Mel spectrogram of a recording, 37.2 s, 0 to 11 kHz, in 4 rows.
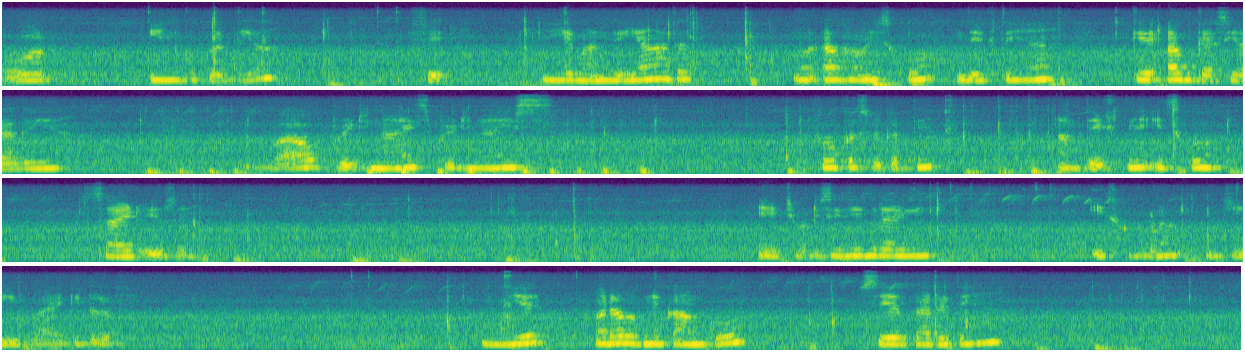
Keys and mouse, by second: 2.4 f, 2.8 click, 3.9 alt+z, 5.5 Tab, 6.7 KP_8, 7.8-8.5 KP_Subtract, 10.3-14.0 typing, 15.1 KP_Divide, 18.4 ctrl+KP_2, 20.0 KP_Add, 21.1 KP_4, 22.9 Tab, 25.6 2, 25.7 click, 27.5 g, 31.5 Tab, 36.0 KP_4.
